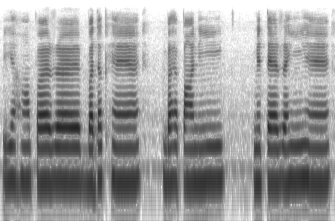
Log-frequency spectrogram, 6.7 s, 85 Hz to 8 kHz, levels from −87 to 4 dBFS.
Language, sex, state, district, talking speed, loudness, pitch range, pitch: Hindi, female, Uttarakhand, Tehri Garhwal, 90 wpm, -16 LUFS, 190-200 Hz, 195 Hz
